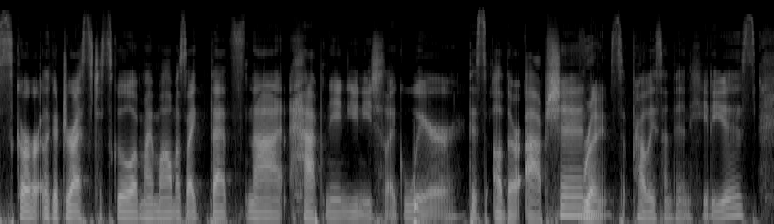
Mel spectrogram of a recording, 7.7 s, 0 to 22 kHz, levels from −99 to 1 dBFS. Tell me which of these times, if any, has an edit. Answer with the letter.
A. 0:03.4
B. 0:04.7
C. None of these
B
